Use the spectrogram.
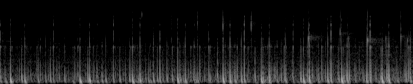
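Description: Long fingernails scratch and tap a round, flat, solid, palm-sized coaster of light wood with a laser-etched design. The result is a quick, uneven run of dull, low, woody knocks mixed with brief scratchy clicks. Each tap dies away almost at once.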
